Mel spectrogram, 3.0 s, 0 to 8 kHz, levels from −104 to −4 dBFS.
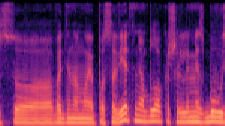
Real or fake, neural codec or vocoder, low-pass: real; none; 7.2 kHz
